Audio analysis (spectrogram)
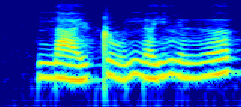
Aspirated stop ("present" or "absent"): absent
